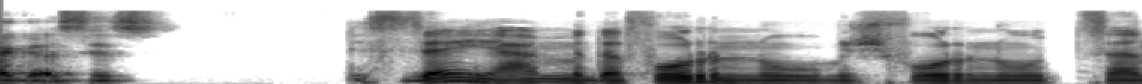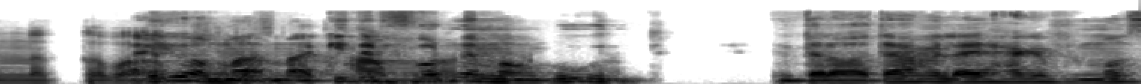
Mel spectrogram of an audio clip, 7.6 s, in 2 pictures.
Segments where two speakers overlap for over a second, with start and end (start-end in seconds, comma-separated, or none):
4.2-5.5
